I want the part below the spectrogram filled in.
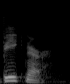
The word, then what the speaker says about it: Buechner: It is pronounced Buechner.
